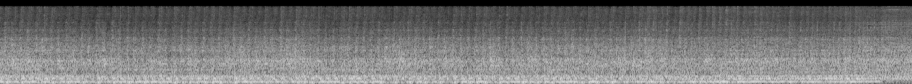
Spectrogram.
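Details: 2007 Honda TRX450 quad that bogs and won't rev out, started on choke: a lot of chattering from the top end over a rough, uneven idle, and it keeps shutting off; the carb is leaking and it sounds like it may be flooding.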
